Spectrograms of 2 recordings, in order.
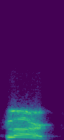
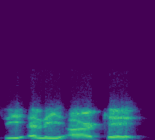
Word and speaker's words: clerk: And and used to be a clerk at one point in time. C L E R K.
